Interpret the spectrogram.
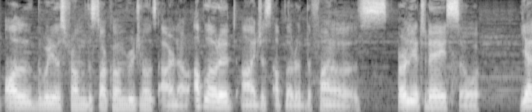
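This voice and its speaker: A man's voice: mid-range voice, darkish tone, no echo. German-accented man thinking aloud over gameplay. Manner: thinks aloud, weighing moves. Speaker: competitive video game player and channel host. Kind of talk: casual gameplay commentary.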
